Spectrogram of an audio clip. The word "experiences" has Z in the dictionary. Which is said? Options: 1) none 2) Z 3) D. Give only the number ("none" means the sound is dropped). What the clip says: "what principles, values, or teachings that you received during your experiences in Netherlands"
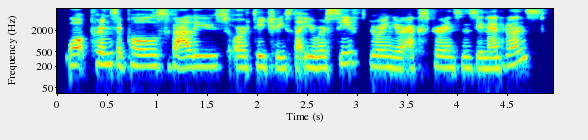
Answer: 2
